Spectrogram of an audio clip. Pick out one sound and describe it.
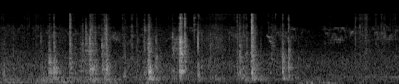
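A vehicle door handle clicks and rattles.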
